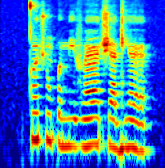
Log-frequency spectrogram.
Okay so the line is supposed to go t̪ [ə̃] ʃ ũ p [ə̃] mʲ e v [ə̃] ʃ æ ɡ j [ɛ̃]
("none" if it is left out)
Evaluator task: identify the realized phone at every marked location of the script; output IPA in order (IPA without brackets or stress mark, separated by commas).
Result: ə̃, ə, æ̃, ɛ̃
